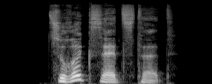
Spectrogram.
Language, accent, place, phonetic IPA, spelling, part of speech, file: German, Germany, Berlin, [t͡suˈʁʏkˌzɛt͡stət], zurücksetztet, verb, De-zurücksetztet.ogg
- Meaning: inflection of zurücksetzen: 1. second-person plural dependent preterite 2. second-person plural dependent subjunctive II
